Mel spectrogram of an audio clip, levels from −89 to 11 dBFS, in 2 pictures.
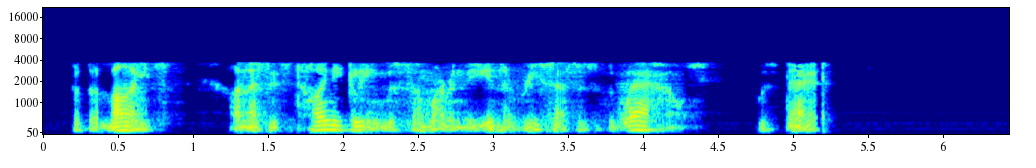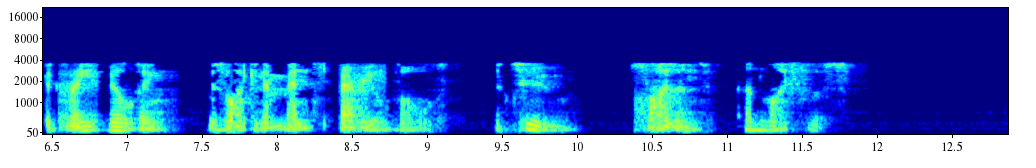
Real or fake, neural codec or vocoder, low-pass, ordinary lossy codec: fake; vocoder, 22.05 kHz, 80 mel bands, HiFi-GAN; 3.6 kHz; AAC, 16 kbps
